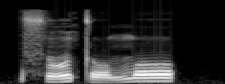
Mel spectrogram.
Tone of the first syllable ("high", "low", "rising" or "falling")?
rising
